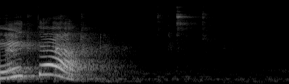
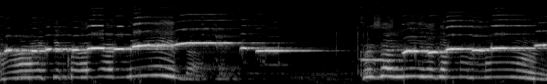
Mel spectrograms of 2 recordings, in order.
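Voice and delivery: loud, gushing pet praise; squeaky praising a dog; 8 dB louder than usual. Real, not acted. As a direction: gush over the pet loudly. Loudly praising her pet parrot.

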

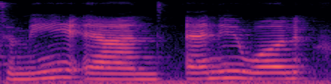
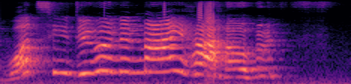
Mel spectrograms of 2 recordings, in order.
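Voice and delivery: laughing disbelief; 10 semitones higher, 9 dB louder, slower than usual. Retold or imitated. Friend alarmed by the ghost.

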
